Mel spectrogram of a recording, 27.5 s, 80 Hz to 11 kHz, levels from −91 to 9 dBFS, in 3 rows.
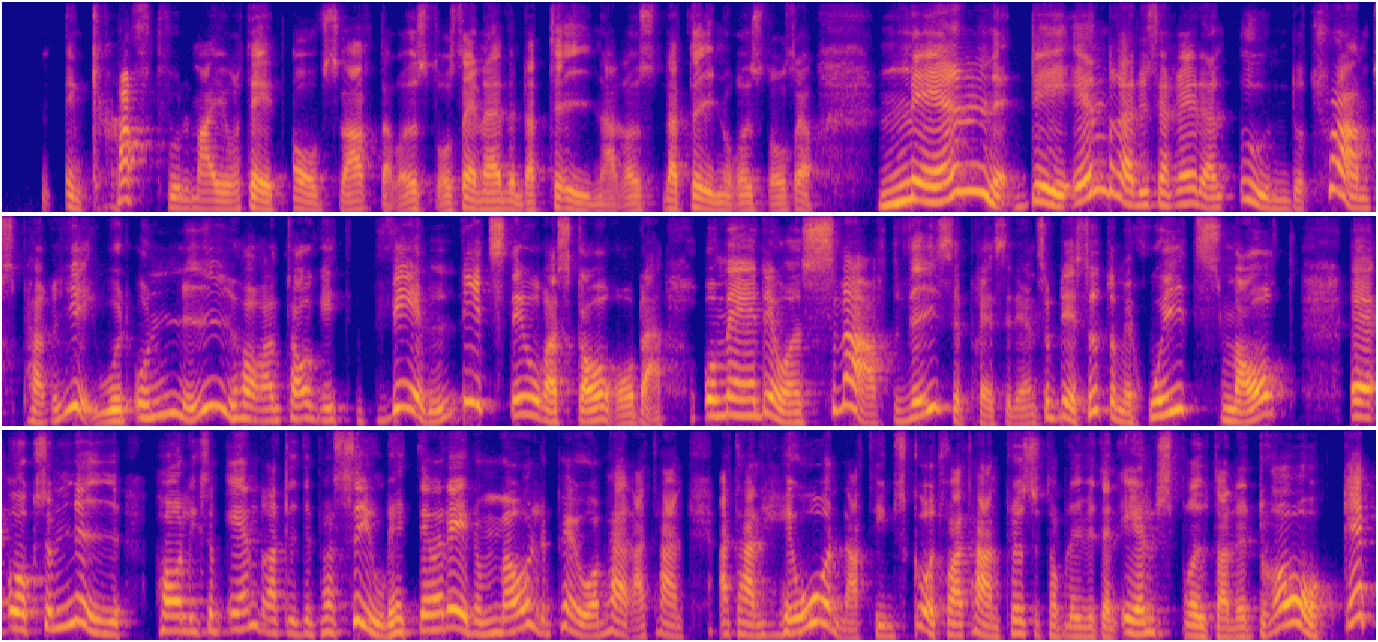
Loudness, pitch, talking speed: -16 LUFS, 215 Hz, 155 wpm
